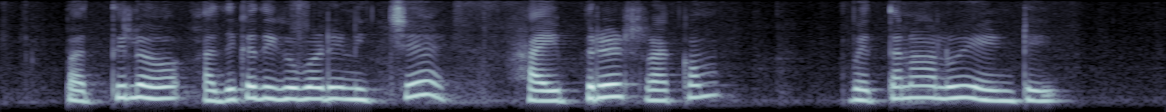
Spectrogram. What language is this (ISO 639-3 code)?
tel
